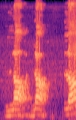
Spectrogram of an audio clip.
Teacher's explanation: যখন উপরে তালুর সাথে সংযুক্ত হয় ল তখন জিউভার দুই পাশ থেকে বাতাস বাইরে বের হয়ে যায় এবং এটা এত অল্প সময়ের মধ্যে হয় যে আমরা এটাকে ভালোভাবে অনুধাবন করতে পারি না। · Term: পার্শ্বজাত ধ্বনি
